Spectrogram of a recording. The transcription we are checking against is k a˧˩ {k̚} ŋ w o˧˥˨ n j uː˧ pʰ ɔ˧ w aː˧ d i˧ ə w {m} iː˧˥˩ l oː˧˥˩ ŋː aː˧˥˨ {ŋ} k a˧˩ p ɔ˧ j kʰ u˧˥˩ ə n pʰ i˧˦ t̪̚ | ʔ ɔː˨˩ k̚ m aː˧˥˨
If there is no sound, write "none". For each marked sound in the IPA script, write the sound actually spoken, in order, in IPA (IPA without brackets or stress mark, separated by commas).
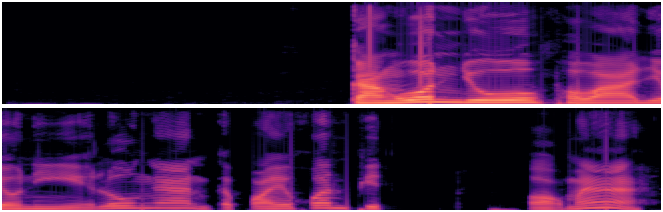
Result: none, n, n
